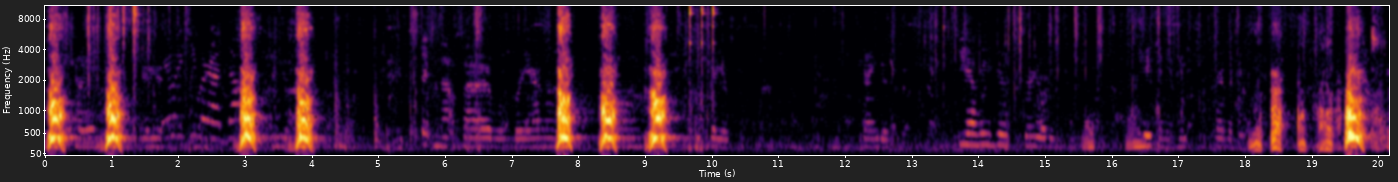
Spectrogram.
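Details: A Basset Hound gives deep, hoarse barks, often in quick pairs with pauses between bursts, barking at chicken thighs fresh off the grill, seemingly trying to cool them down.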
